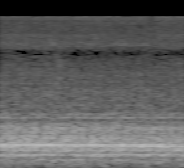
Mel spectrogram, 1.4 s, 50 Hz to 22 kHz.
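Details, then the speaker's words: Pevono PS305H 0-30 V 0-5 A DC bench power supply driving a 10 ohm 75 W wire-wound resistor load; soft steady airy whoosh with faint thin tone, no rattle; variable-speed cooling fan slows as voltage and current are turned down, normal. "I turn the voltage down and the current the fan speed decreases so it is an actual variable thing a variable speed fan actually changes which is nice"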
